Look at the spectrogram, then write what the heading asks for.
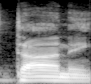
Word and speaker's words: Tony: played his entire career being called Tony, even though his name is Tani? He never corrected anybody. Really? No, but that's like Milano. No. Or Roman Roma. Nope. His name is spelled Tony. Nope. It's not. It got Americanized. Okay. It's like Antanosio or something. It's Tani. It's not Tony. It's not Tony. His name is not Tony Perez.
